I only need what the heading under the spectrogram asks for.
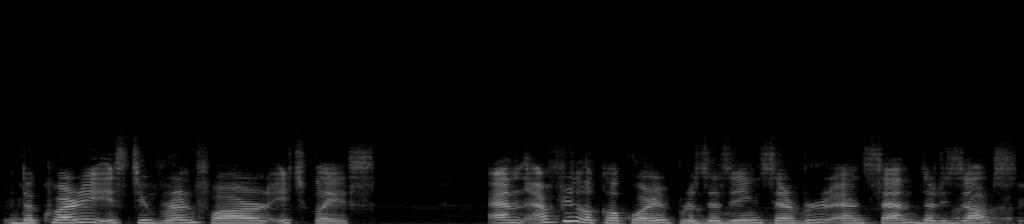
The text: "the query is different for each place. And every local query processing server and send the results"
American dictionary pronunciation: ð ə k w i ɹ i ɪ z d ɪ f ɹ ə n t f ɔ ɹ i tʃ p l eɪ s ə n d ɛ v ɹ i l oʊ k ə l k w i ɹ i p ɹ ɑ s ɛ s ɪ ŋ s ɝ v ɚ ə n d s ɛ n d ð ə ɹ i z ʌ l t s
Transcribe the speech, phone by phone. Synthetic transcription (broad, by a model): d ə k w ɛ ɹ i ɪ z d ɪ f ɹ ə n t f ɔ ɹ i tʃ p l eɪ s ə n ɛ v ɹ i l oʊ k ə l k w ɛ ɹ i p ɹ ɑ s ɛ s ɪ ŋ s ɝ v ɚ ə n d s ɛ n d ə ɹ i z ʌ l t s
